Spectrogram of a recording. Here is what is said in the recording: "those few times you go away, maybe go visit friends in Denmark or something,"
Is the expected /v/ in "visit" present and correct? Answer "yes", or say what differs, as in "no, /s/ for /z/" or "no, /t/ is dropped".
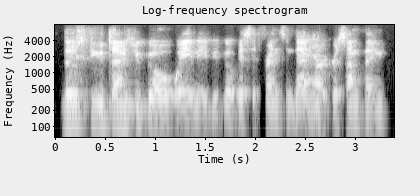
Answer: yes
